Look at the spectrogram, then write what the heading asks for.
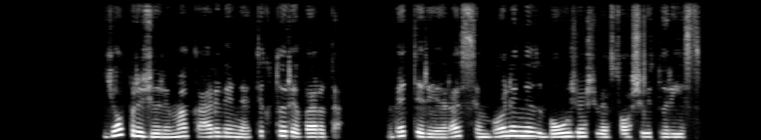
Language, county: Lithuanian, Kaunas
